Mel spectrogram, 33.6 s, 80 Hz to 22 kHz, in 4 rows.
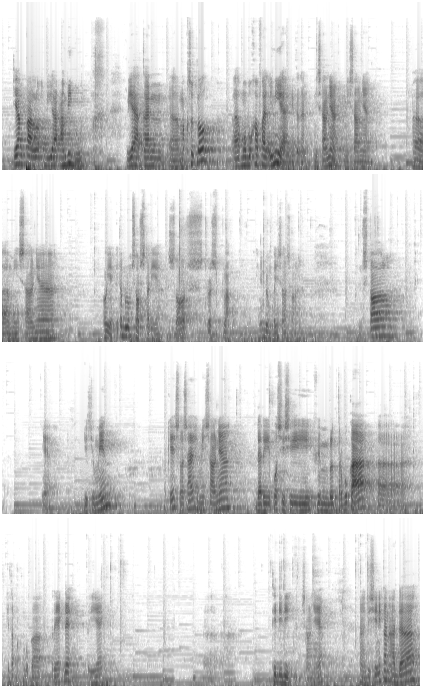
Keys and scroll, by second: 6.3 q, 8.4 shift+;, 9.1 w, 10.2-15.9 typing, 20.4-22.1 typing, 24.6-27.7 typing, 29.9-32.8 typing.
